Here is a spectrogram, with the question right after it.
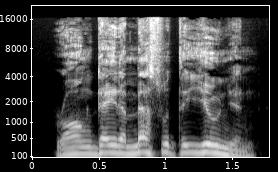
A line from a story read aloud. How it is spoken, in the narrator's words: Big Jim roared, laughing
